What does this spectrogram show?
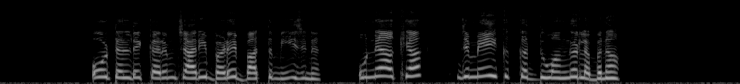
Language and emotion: Dogri, sad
